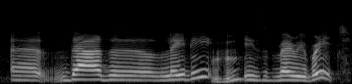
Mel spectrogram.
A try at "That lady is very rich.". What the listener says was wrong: Good. That lady is very rich.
